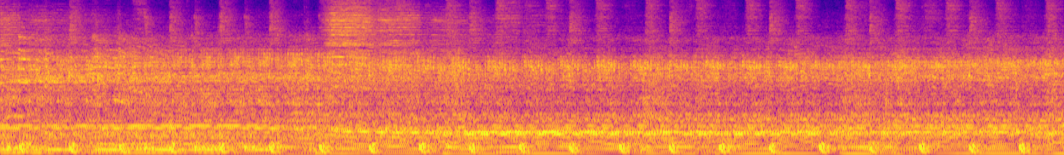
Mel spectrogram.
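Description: Live band music with electric guitar and keyboard over a steady, evenly repeating beat. A held tone drops a step in pitch about three to four seconds in.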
